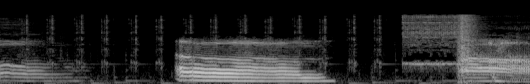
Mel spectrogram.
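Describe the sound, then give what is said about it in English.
A quiz timer ticks in a steady, rapid rhythm, then a loud, flat buzzer blares for over a second, followed by a harsher, noisier burst as the ticking carries on. “There's the buzzer.”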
